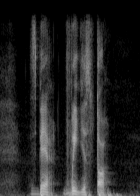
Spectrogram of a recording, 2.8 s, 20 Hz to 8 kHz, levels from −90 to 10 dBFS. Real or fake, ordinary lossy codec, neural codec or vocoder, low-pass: real; none; none; 7.2 kHz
